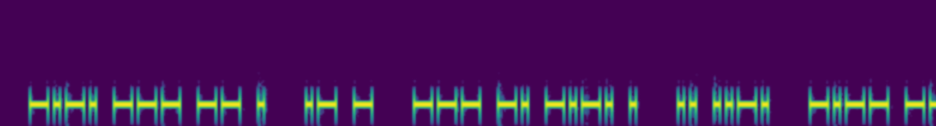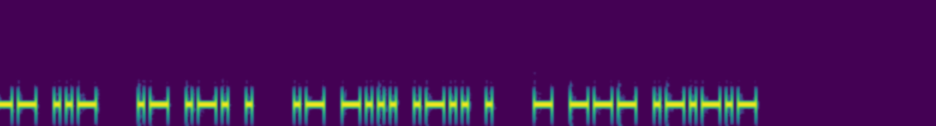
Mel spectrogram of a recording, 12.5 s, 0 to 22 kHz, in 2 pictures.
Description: Morse code, heard as a keyed tone, about 32 wpm, 700 Hz. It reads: COME AT ONCE IF YOU ARE ABLE TO.
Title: Sentences from Top 1000 Words - Review Part 2 - 30wpm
